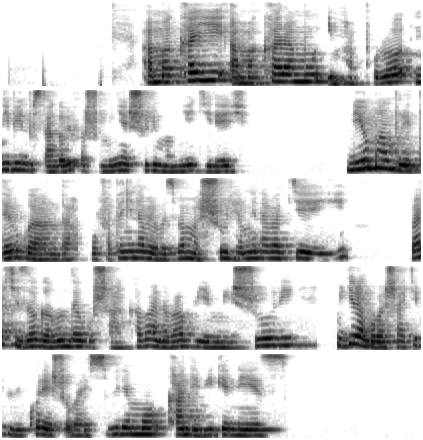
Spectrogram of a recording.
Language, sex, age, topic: Kinyarwanda, female, 18-24, education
